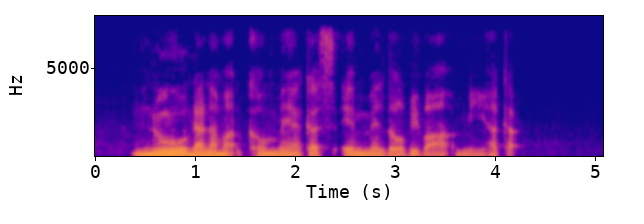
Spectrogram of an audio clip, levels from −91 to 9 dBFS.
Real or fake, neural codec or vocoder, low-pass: fake; codec, 16 kHz, 4 kbps, FreqCodec, smaller model; 7.2 kHz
